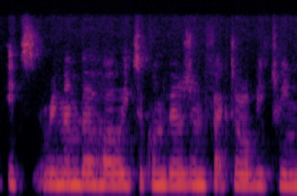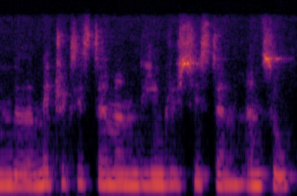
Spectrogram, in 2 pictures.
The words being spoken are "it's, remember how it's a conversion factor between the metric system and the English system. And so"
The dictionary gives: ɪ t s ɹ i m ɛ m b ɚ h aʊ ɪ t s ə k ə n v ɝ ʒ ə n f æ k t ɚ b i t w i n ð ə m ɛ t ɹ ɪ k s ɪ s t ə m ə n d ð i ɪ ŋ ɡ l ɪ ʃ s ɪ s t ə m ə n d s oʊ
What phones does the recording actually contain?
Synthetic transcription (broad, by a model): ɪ t s ɹ i m ɛ m b ɚ h aʊ ɪ t s ə k ə n v ɝ ʒ ə n f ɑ k t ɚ b i t w i n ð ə m ɛ t ɹ ɪ k s ɪ s t ə m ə n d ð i ɪ ŋ ɡ l ɪ ʃ s ɪ s t ə m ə n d s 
